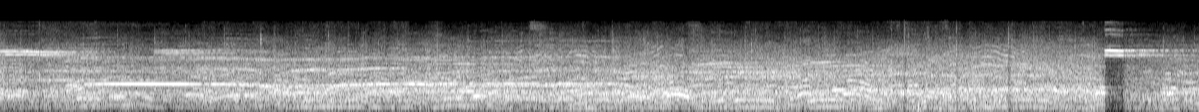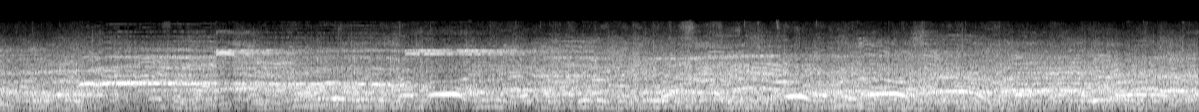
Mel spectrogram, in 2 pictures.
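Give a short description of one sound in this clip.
A whistle blows sharply.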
